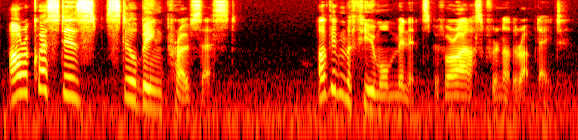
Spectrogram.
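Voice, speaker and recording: An actor playing a polite, reasonable starship crew member in a sci-fi audio drama, with courteous and precise wording. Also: male voice, fairly high pitch, huge pitch swings, moderate pace, a little hiss or hum, poor audio. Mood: reassuring.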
